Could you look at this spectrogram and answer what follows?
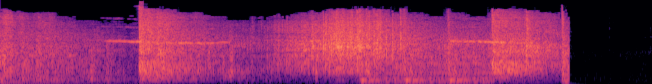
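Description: A recorded fireworks sound bite plays loud, dense crackling and bursting with sharp onsets and a brief fading lull, then cuts off abruptly into silence.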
